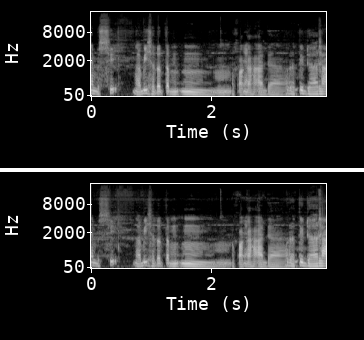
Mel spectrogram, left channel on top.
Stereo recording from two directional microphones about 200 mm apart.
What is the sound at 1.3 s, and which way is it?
Speech, 15° right (ahead or behind).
